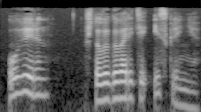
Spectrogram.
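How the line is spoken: Calm reply. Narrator (Russian): спокойно ответил Кортес

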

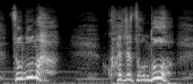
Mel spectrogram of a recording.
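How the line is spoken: Shouting. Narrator (Chinese): 寒静 大喊

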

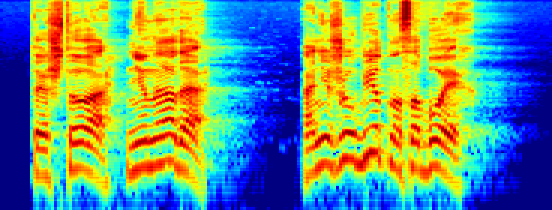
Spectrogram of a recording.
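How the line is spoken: Angry growl. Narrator (Russian): Роран гневно сверкнув глазами, прорычал

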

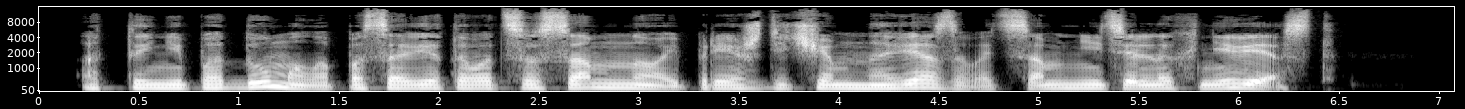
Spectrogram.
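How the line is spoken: Hateful hiss. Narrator (Russian): прошипел, с ненавистью

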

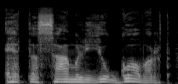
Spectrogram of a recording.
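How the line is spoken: Whisper. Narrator (Russian): шепнул кто-то

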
